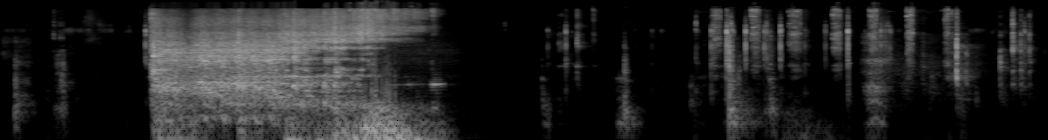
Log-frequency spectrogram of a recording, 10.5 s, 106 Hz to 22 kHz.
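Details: Supercharged 1962 Ford Falcon gasser: about three seconds of steady, fast cranking that never catches, then quiet; owners suspect supercharger load and remove the belt.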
